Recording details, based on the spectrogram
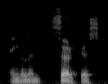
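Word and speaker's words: Engel & Völkers: So some of the terminology is slightly different with Engel and Volkers, Engel and Volkers, the German pronunciation.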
